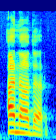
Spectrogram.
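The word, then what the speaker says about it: another: अनदर, यहाँ पर एक को आपने अ पढ़ा, अनदर का मतलब होता है एक और अनदर।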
